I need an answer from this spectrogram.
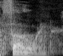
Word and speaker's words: Samhain: And that is how you pronounce that word there, Samhain.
